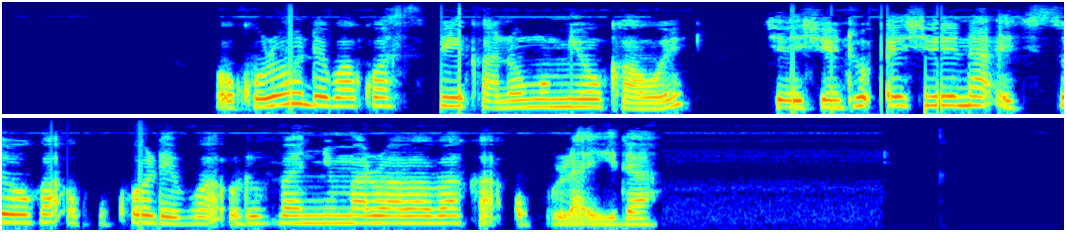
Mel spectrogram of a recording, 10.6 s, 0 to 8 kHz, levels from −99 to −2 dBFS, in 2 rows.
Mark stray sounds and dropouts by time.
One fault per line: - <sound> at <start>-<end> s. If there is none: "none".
none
